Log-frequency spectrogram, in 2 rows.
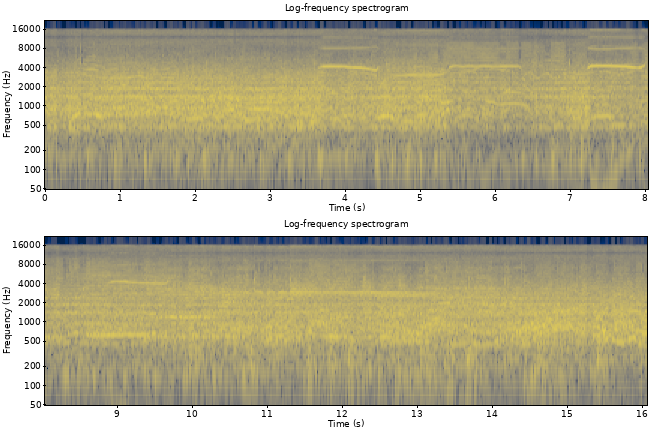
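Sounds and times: crowd chanting and cheering: 0.0 - 16.0
high whistle: 3.6 - 14.0.

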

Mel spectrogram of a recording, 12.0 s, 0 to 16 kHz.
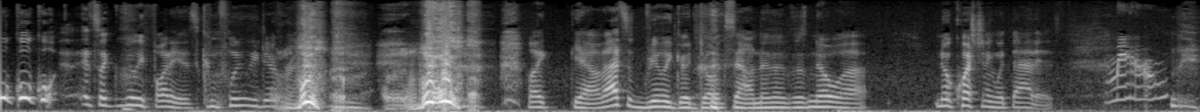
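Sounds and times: man imitating dog barks: 2.7 - 4.9.

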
